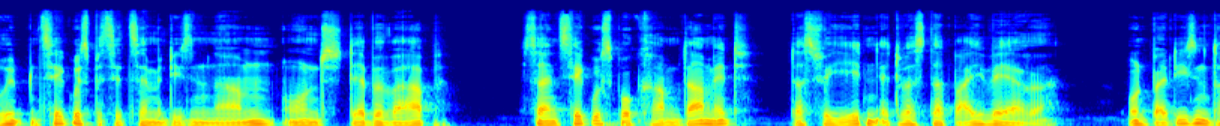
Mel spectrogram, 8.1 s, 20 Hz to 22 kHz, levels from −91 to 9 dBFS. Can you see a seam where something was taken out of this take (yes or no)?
no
